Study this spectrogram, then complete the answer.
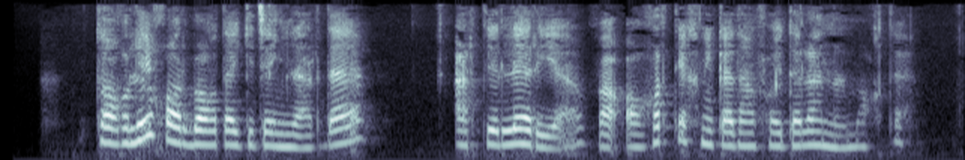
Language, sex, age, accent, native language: Uzbek, female, under 19, Farg'ona, Uzbek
